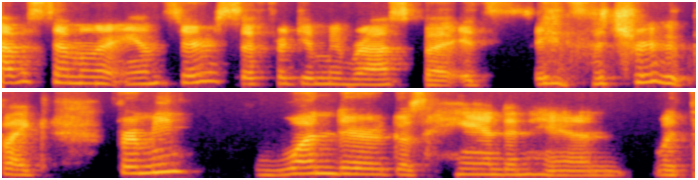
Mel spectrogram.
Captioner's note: chuckles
